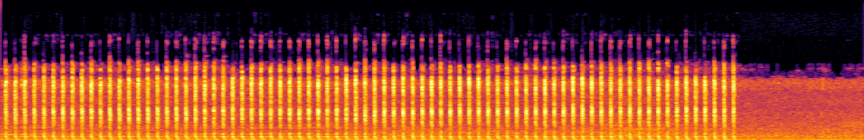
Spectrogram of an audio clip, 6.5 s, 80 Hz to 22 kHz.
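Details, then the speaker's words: 2012 Dodge Challenger: rapid, even clicking from behind the dash over fan hum from a failing temperature blend door actuator that wouldn't stop clicking; actuator replaced. "so here we got a 2012 Challenger and the customer says that it's making a bad noise from behind the dash from the blend door actuator so let's see what happens here there we go"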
